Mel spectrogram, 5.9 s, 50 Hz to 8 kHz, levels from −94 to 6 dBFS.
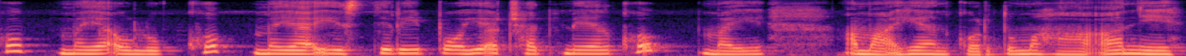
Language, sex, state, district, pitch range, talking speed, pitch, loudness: Mizo, female, Mizoram, Aizawl, 170-200 Hz, 210 wpm, 185 Hz, -15 LUFS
